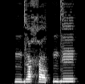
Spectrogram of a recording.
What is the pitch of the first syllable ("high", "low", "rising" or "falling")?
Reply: rising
